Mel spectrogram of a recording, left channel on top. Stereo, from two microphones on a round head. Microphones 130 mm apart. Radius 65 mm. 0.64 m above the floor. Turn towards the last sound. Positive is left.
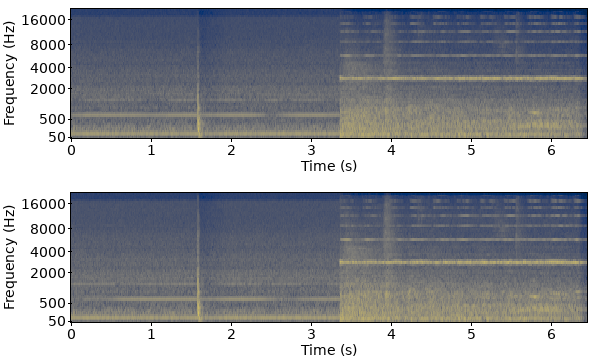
turn(degrees=-15)  # may be behind; listen again after turning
